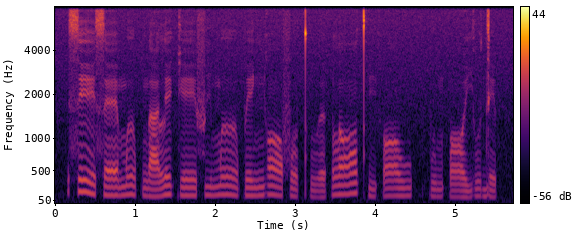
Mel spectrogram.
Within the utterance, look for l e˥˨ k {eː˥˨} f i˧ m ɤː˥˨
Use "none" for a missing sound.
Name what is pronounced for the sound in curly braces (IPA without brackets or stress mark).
eː˧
